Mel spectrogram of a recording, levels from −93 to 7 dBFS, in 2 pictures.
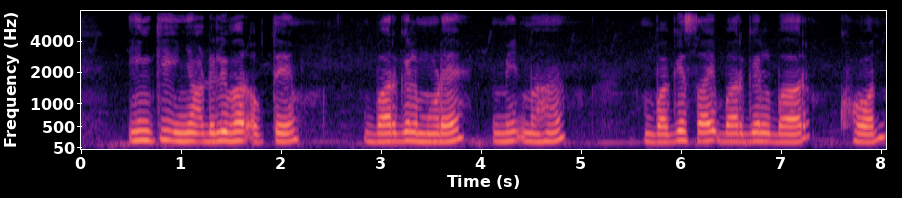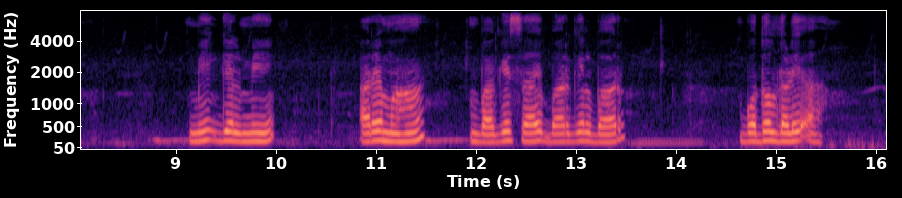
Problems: none marked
